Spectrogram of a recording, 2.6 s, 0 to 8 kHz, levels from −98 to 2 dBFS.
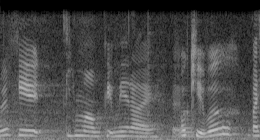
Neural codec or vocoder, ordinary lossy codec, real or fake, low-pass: none; none; real; 7.2 kHz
